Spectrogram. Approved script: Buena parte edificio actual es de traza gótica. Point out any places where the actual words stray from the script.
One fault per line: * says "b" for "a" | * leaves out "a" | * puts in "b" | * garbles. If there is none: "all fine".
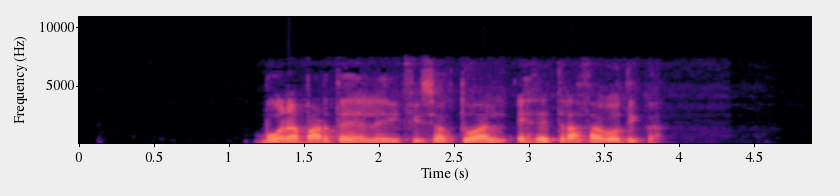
* puts in "del"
